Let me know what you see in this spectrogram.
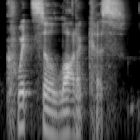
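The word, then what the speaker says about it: Quetzalcoatlus: big bandit flies fast it's a quitsiloticus actually loki that's how you say it shut up this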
